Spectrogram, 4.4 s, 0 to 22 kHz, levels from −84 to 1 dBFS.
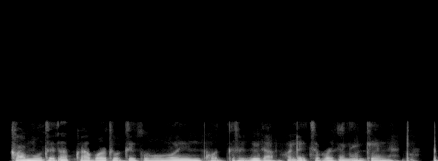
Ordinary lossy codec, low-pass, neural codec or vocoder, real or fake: none; 5.4 kHz; codec, 16 kHz, 1 kbps, FreqCodec, larger model; fake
